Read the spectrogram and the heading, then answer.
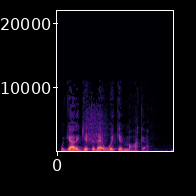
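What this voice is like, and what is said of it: Exaggerated bad Boston accent. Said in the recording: “It sounds like someone doing a really bad Boston accent.”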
